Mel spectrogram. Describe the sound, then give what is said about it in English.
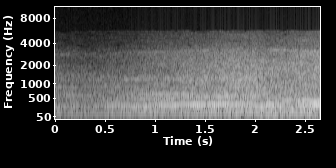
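A red sports car driven by Adrian Conan Doyle revs and accelerates, its steady drone climbing in pitch and growing louder over a few seconds, with no voices. “Adrian Conan Doyle driving a red sports car.”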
